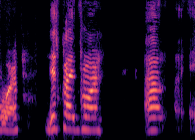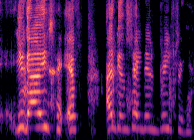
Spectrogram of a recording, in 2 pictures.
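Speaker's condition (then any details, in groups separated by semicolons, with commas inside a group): Cerebral palsy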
